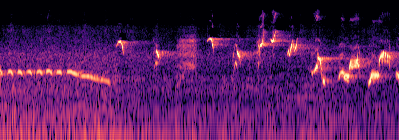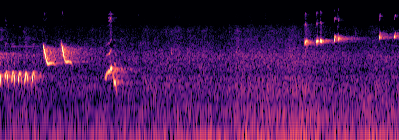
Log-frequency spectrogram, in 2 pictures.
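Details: Shama song: a flat whistle sliding down, then a burst of sharp varied chips and slurs with a short rattled trill, a pause, and a few thin high notes at the end.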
